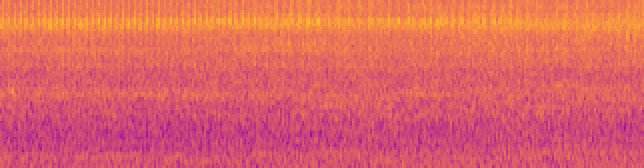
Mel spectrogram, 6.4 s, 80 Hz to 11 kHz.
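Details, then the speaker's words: 1974 International IH 354 tractor after no-spark fault, points cleaned and regapped, frayed points-to-coil wire temporarily replaced; steady low even idle, but heavy sparking at points makes owner suspect a bad condenser. "I'm wondering if the condenser has gone bad so I'm just going to try to start it up here and get it back into the shed at the very least"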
